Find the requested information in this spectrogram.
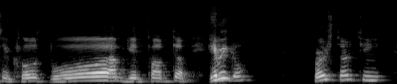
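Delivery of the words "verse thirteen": ordinary talk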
